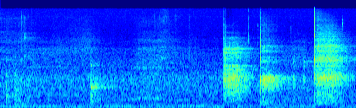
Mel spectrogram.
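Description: Three knocks of a hammer on a wooden block held over a motorcycle steering stem clamped in a vise, driving the new tapered-roller lower steering-head bearing down onto the stem; a faint click about a second in.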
